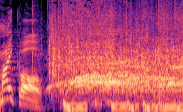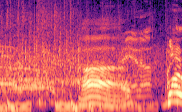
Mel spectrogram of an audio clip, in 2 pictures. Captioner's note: audience cheering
